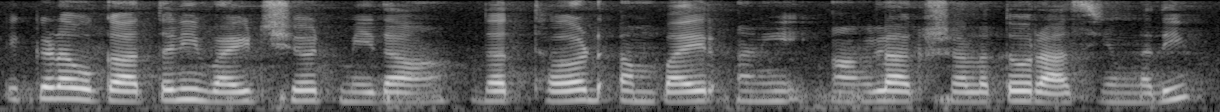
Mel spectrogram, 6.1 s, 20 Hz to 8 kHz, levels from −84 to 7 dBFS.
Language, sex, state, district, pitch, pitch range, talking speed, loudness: Telugu, female, Telangana, Hyderabad, 225 Hz, 215-240 Hz, 135 wpm, -17 LUFS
